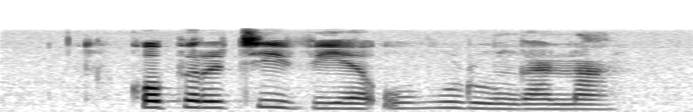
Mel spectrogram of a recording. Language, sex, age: Venda, female, 22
